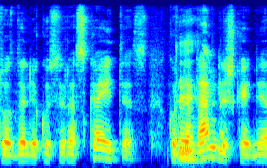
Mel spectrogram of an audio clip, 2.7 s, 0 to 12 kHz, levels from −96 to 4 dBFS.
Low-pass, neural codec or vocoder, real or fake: 10.8 kHz; none; real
